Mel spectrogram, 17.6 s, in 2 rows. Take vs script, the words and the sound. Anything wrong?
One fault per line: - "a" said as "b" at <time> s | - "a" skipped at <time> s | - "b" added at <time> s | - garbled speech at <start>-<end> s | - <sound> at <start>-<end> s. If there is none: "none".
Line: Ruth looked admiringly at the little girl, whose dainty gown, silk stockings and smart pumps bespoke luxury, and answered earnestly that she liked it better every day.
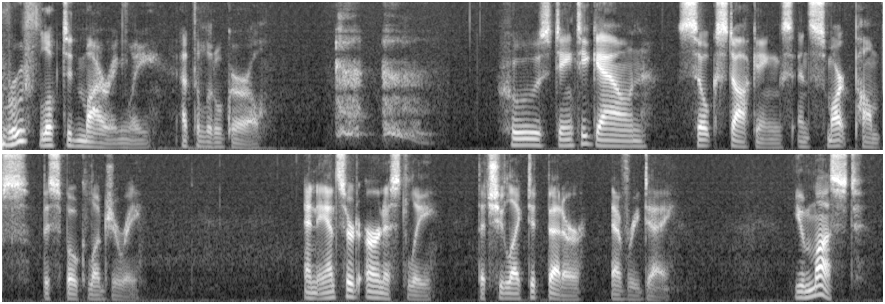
- throat clearing at 3.3-4.4 s
- "You must" added at 16.7 s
